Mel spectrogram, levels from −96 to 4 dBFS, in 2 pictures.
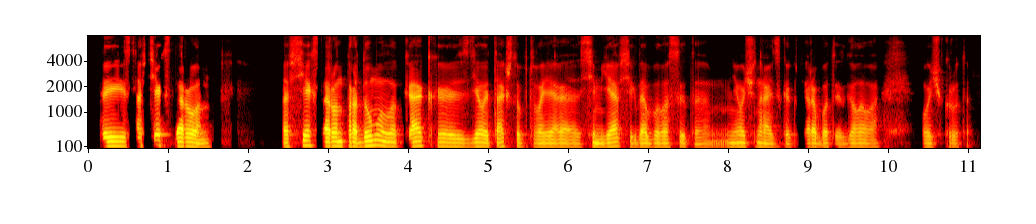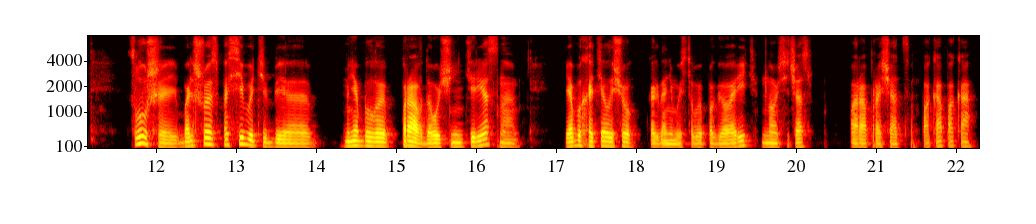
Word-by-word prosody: Ты 115 0 +4
со 115 +1 -4
всех 140 0 0
сторон 105 -6 +3 0.9
со 100 - +4
всех 125 +6 0
сторон 115 -2 +4
продумала, 115 +2 +3
как, 110 +3 +1
э, 105 -2 +1
сделать 100 +1 0
так, 100 +3 0
чтоб 105 -1 -6
твоя 95 -2 -1
семья 95 +4 0
всегда 95 -3 -3
была 95 +1 -2
сыта. 95 -2 -7 0.2
Мне 95 +1 -5
очень 100 +1 -4
нравится, 90 -2 -2
как 85 -1 -7
у - - -22
тя - - -8
работает 95 -1 -3
голова. 95 0 -4 0.5
Очень 95 -1 -6
круто. 90 -1 -12 0.6
Слушай, 100 - +1
большое 125 - +2
спасибо 145 -1 +1
тебе. 95 -5 -1 0.3
Мне 120 +2 +4
было, 115 -3 +4 0.2
правда, 105 -7 +7
очень 95 +1 +2
интересно. 100 -3 -1 0.6
Я 110 - +5
бы 130 +1 +1
хотел 115 0 +3
еще 110 -1 -1
когда-нибудь 85 -1 0
с 85 - -16
тобой 90 0 -3
поговорить, 95 +9 -1
но 95 -1 -1
сейчас 100 +2 -4 0.5
пора 95 0 0
прощаться. 85 -2 -6
Пока-пока. 120 -1 -4
100 Hz, 135 wpm, -26 LUFS, 95-115 Hz, 0.9 s, правда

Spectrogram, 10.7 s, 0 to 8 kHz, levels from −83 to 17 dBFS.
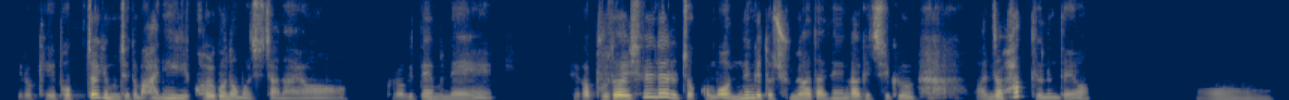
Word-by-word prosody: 이렇게 155 -2 -12
법적인 165 - +4
문제도 160 -5 -6
많이 200 +1 -2
걸고 140 +6 0
넘어지잖아요. 110 - -6 0.3
그러기 170 -2 -12
때문에 165 - -7 0.7
제가 180 0 -3
부서의 215 +6 +8
신뢰를 290 0 +2
조금 170 -3 -4
얻는 170 - +3
게 220 - +4
더 - - -3
중요하다는 170 +1 +1
생각이 190 -4 -2
지금 145 -1 -2 0.5
완전 180 +8 -1
확 345 - +3
드는데요. 135 -3 -7 0.9
어 175 -3 -17
170 Hz, 320 characters per minute, -24 LUFS, 145-195 Hz, 0.9 s, 부서의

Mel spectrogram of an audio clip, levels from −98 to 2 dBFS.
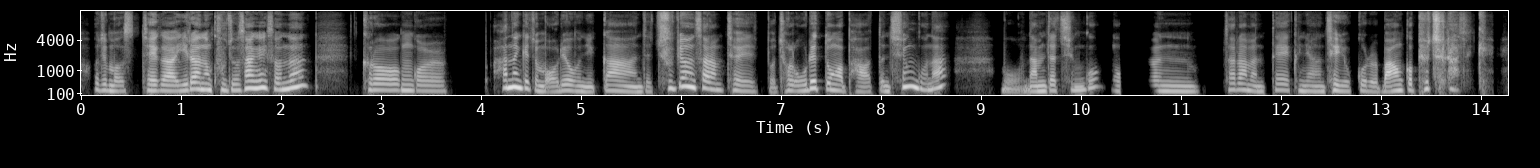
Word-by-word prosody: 어 210 - -6
제 195 - -3
뭐 170 -2 -3 0.2
제가 185 -1 +4
일하는 210 +3 +4
구조상에서는 255 - +3 0.5
그런 195 -2 -1
걸 175 -2 -6 0.5
하는 275 +1 +6
게 250 - 0
좀 175 -7 -4
어려우니까 165 -1 -2
이제 155 0 -9
주변 290 - +4
사람한테 200 - -1
또 - - -12
저를 180 0 -5
오랫동안 205 -2 +1
봐왔던 155 +1 -7
친구나 295 - +1 0.5
뭐 - - -11
남자친구 170 - -3
뭐 170 - -11 0.3
그런 165 -3 -5 0.2
사람한테 200 -2 -4
그냥 170 -3 -7
제 190 +1 +1
욕구를 165 -1 -8
마음껏 185 +5 +2
표출하는 235 +4 +5
게 - - -6
185 Hz, 305 characters per minute, -24 LUFS, 170-215 Hz, 0.5 s, 하는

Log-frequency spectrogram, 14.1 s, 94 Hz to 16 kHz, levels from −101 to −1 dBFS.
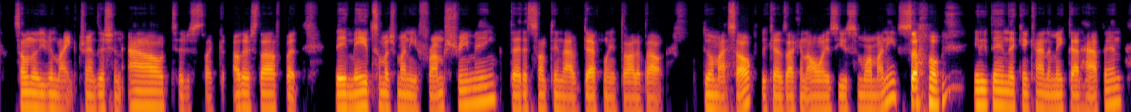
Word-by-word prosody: some 120 0 +1
of 120 - +2
them 115 -1 +2
even, 110 -1 -2
like, 100 0 -3
transition 105 -1 -4
out 125 -1 +2
to 100 - -8
just, 100 +1 -8
like, 95 -1 -8 0.2
other 115 +1 +2
stuff. 110 0 +1
But - - -1 0.5
they 110 0 +6
made 115 +3 +2
so 120 - -3
much 110 -1 -2
money 105 -3 -2
from 100 +2 -2
streaming 145 +8 -2 0.2
that 105 0 +1
it's 105 -2 -3
something 105 -1 -3
that 95 -1 +1
I've 95 0 -10
definitely 95 -1 0
thought 95 0 0
about 90 0 -1 0.5
doing 105 -1 +2
myself 95 -1 +3
because 100 0 -2
I 100 -1 +2
can 100 0 -6
always 100 0 0
use 100 -1 -4
some 105 - -6
more 105 0 +1
money, 150 - -1
so 140 -1 +7 0.4
anything 130 -1 +2
that 120 -1 0
can 110 -1 -3
kinda 110 -1 -1
make 105 0 -2
that 105 -1 +2
happen. 130 +9 0
105 Hz, 195 wpm, -24 LUFS, 100-120 Hz, 0.5 s, so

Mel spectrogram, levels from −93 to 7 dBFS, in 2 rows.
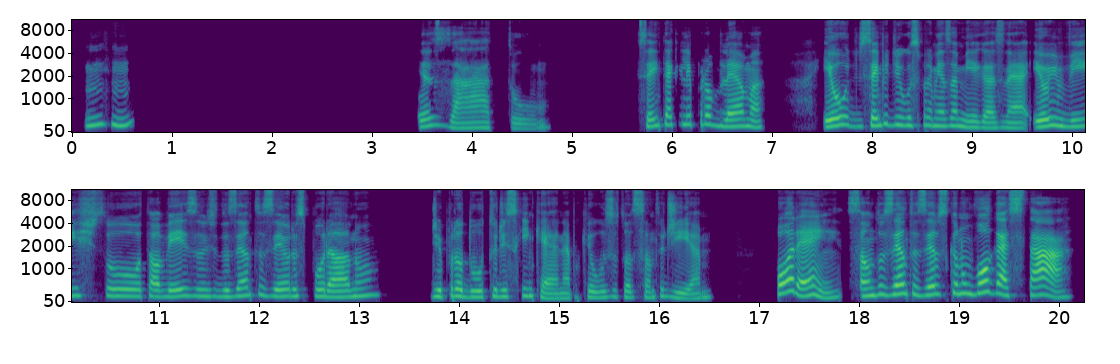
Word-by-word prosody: Uhum. 245 +3 -6 2.9
Exato, 155 - -7 0.9
sem 200 +2 -2
ter 245 - 0
aquele 255 +1 -6
problema. 205 -7 -1 0.6
Eu 215 +6 +4
sempre 220 +6 +1
digo 230 -1 -4
isso 220 - -2
para 230 -2 -6
minhas 210 0 -3
amigas, 165 -6 -3
né, 155 -1 -1
eu 190 +3 +4
invisto 205 0 -2
talvez 195 +2 +1
uns 200 -1 -6
200€ 205 0 -2
por 195 -2 -3
ano 200 +7 0 0.5
de 190 0 0
produto 190 -1 -2
de 190 - -3
skincare, 185 -9 -3
né, 145 0 -5
porque 175 - -10
eu 165 - -3
uso 180 +3 -7
todo 170 -3 -5
santo 170 +3 -7
dia. 145 -5 -4 0.7
Porém, 215 - +5
são 210 +1 +1
200€ 255 0 +3
que - - -8
eu - - 0
não 280 -1 -1
vou 315 +5 +7
gastar 235 - +6
205 Hz, 120 wpm, -24 LUFS, 180-230 Hz, 2.9 s, vou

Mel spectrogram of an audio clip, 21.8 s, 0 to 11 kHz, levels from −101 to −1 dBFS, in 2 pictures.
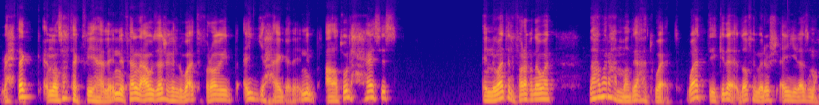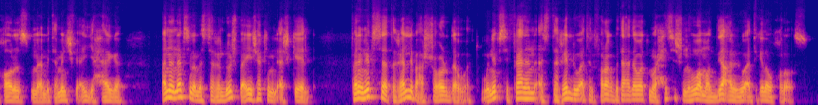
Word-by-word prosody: محتاج 180 +1 +2 0.2
نصيحتك 110 +7 +2
فيها 90 -7 0
لإني 120 +9 +3
فعلًا 135 0 +4
عاوز 120 +2 +4
أشغِل 105 -8 +1
وقت 85 - +1
فراغي 120 0 +1
بأي 125 +3 -5
حاجة، 90 +1 -3
لإني 130 0 -2
على 90 +1 +2
طول 165 +1 0
حاسس 155 0 -2 1.2
إن 100 +1 +3
وقت 155 +9 +5
الفراغ 120 -4 +1
دوّة 130 +1 +2 0.5
ده 145 - +1
عبارة 180 +3 +1
عن 125 - -3
مضيعة 90 +2 -2
وقت، - - -2
وقت 165 -8 0
كده 125 +8 +1
إضافي 115 -2 -2
ما 90 - +1
لوش 110 +2 -3
أي 100 -2 -1
لازمة 95 -4 -1
خالص 90 0 0
ما 75 -2 0
بيتعملش 100 +6 -3
فيه - - -10
أي 95 0 -4
حاجة، 90 -2 -2 0.5
أنا 170 - +7
نَفْسي 175 +2 +3
ما - - +3
باستغلّوش 100 - -1
بأي 125 - +2
شكل 130 -2 -4
من 95 - -2
الأشكال، - - -2 0.6
فأنا 150 - +6
نِفسي 180 +4 +4
أتغلّب 165 -3 +1
على - - -4
الشعور 110 -1 +1
دوّة 95 - -5
ونِفْسي 155 +2 0
فعلًا 140 -1 +2
أستغل 135 0 -1
وقت 120 - 0
الفراغ 100 +7 -1
بتاعي 110 +2 -3
دوّة 120 0 +1
وما 95 - +1
أحسش 140 - -7
إن 100 - -2
هو 120 +3 +3
مضيعة 90 +1 +1
للوقت 90 -1 -1
كده 105 - 0
وخلاص. 90 0 -6
115 Hz, 180 wpm, -25 LUFS, 95-140 Hz, 1.2 s, أنا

